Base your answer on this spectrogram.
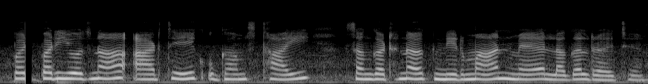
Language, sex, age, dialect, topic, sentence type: Maithili, female, 25-30, Eastern / Thethi, banking, statement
